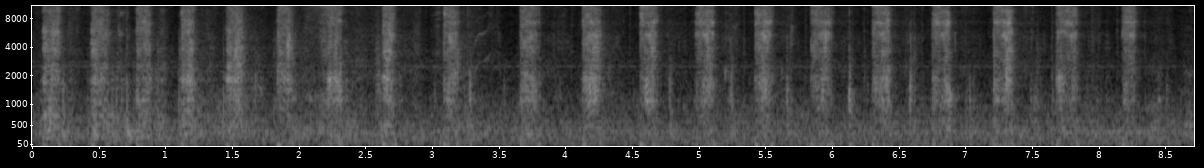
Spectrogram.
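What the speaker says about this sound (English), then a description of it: "Using a 10mm socket, we're going to take these bolts out." A ratchet with a 10mm socket removes bolts during intercooler work on a 2013-2022 Buick Encore 1.4L, with quick, rhythmic clicking repeating steadily and close up.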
